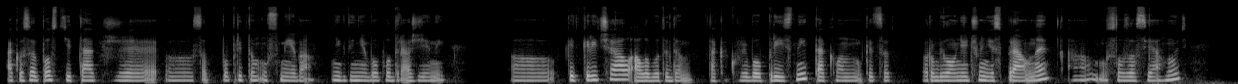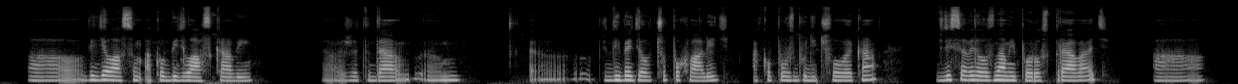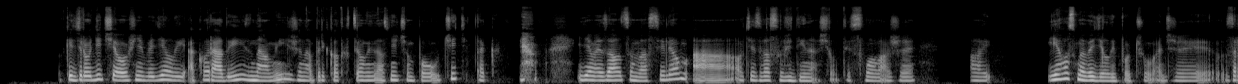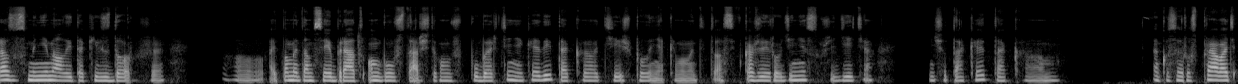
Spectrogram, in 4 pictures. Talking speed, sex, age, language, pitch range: 150 wpm, female, 20-39, Slovak, 175-200 Hz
